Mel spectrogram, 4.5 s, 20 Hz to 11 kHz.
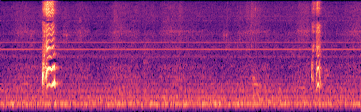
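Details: A child with yet another bout of hiccups, recorded Sept 17, 2013: two brief, sharp hiccup sounds about three seconds apart over a quiet room hum.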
